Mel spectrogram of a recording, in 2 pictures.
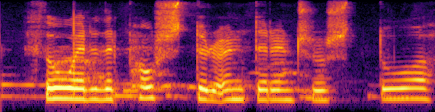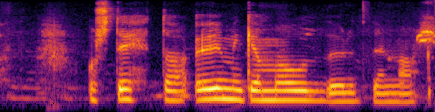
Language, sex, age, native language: Icelandic, female, 21, Icelandic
